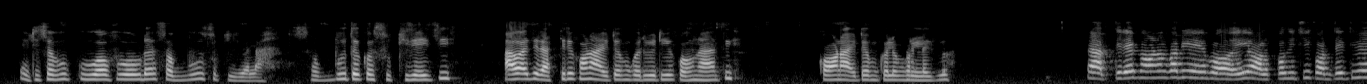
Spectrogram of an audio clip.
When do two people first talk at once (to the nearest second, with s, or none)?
none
